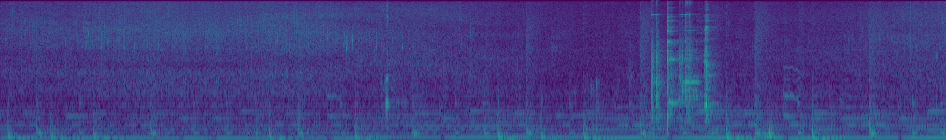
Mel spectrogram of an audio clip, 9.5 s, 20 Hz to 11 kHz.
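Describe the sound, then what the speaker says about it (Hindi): Kebabs shallow fry in two to three tablespoons of oil, giving a steady close sizzle with repeated light clinks and scrapes of a utensil against the pan, and a brief louder rattle partway through. "यहाँ पे बहुत थोड़े से ऑयल में तकरीबन 2 और 3 टेबल स्पून ऑयल के अंदर इन कबाबों को हमने शैलो फ्राई कर लेना है।"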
